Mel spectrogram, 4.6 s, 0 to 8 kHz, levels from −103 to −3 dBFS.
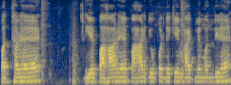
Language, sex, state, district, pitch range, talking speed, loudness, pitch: Hindi, male, Bihar, Saharsa, 140-150 Hz, 170 wpm, -21 LUFS, 145 Hz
